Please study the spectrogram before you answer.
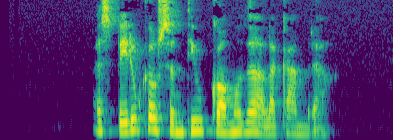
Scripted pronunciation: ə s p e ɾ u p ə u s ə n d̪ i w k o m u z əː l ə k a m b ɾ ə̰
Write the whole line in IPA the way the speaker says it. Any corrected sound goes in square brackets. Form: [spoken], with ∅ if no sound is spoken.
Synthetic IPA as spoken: ə s p e ɾ u [k] ə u s ə n [t̪] i w k [ɔ] m u [ð] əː l ə k a m b ɾ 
